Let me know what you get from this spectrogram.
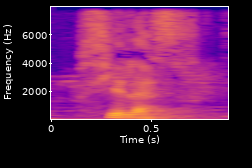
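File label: "psialas", falcon, Tlacochahuaya Zapotec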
